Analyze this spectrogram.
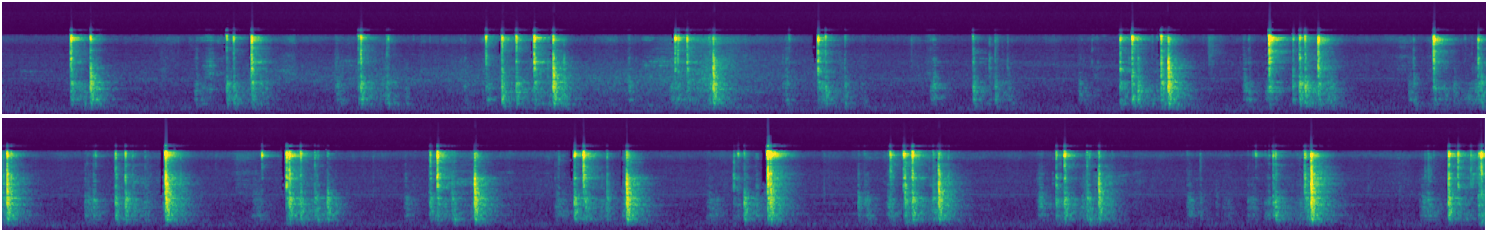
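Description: Ratcheting wrench clicking in short runs, about once every second and a half, as it turns the strut rod nut and squeezes the new polyurethane strut rod bushing against the frame.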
